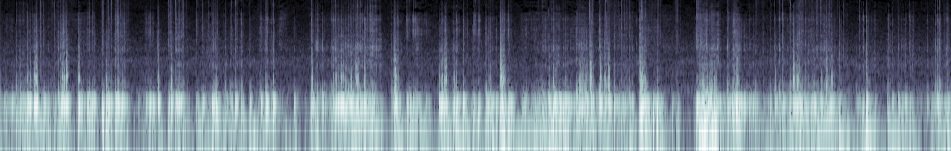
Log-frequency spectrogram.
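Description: Fingertips and short nails of both hands scratch and rub the bare black metal mesh grille of a rhinestone-covered USB microphone with a hollow capsule head. The result is a dense, continuous run of scratchy, clattering strokes over a boomy low rumble and a steady low hum, with brief crisp scrapes flaring up throughout.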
